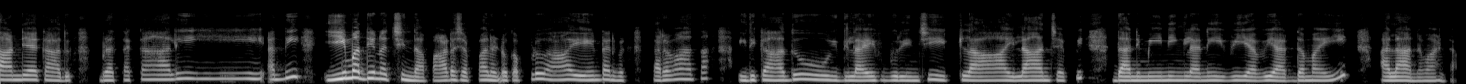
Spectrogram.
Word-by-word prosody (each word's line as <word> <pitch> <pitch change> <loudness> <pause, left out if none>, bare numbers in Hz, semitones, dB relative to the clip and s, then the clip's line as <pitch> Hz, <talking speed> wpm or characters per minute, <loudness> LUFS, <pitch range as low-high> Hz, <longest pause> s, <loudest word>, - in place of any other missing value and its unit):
దాండియా' 215 0 +2
కాదు. 185 -1 -2 0.3
'బ్రతకాలీ' 225 +6 -3 0.9
అది, 265 +10 +1 0.4
ఈ - - +11
మధ్య 285 -2 +6
నచ్చిందా 205 -6 +1
పాట 185 +2 -1
చెప్పాలంటే. 190 0 -1
ఒకప్పుడు 235 +7 -3 0.2
ఆ! - - -1 0.2
ఏంటి? 205 +2 0
అనుకునే. 190 -2 -4 0.3
తరవాత 235 +5 -2 0.5
ఇది 200 +2 0
కాదు 195 +4 +1 0.4
ఇది 185 +1 -2
లైఫ్ 185 +1 +1
గురించి. 185 +2 0 0.2
ఇట్లా, 190 -1 -1 0.4
ఇలా 190 +1 +2
అని 190 0 -1
చెప్పి, 185 +12 -6 0.4
దాని 185 0 +3
మీనింగ్‌లని, 190 0 +1
ఇవి 190 +2 -2
అవి 185 +2 +1
అర్థమయ్యి, 185 - -1 0.4
అలా 180 0 +3
అనమాట. 170 0 -5
190 Hz, 125 wpm, -24 LUFS, 185-215 Hz, 0.9 s, ఈ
